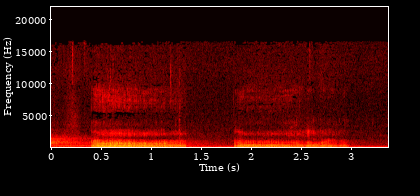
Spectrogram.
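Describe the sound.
A dachshund growls low, in two sustained rumbling bursts separated by a short pause, fairly faint and without voices.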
